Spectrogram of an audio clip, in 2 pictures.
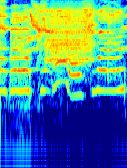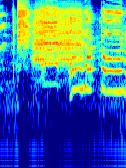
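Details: Singing pet yellow-naped amazon holding steady voice-like notes that step up and down in pitch, overlaid with a strong raspy, gravelly tone, phrases broken by brief pauses.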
